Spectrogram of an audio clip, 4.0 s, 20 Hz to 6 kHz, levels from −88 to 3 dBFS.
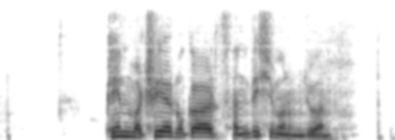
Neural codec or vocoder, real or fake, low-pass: codec, 16 kHz in and 24 kHz out, 2.2 kbps, FireRedTTS-2 codec; fake; 5.4 kHz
